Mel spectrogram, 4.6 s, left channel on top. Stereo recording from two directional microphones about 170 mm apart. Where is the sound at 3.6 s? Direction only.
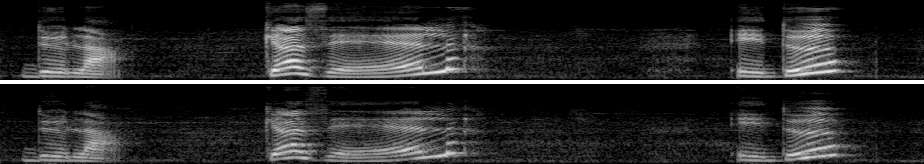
50° left (ahead or behind).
